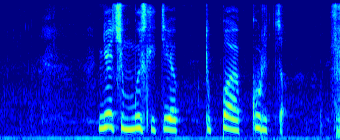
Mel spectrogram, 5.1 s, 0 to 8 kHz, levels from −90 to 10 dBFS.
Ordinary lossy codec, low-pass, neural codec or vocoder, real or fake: none; 7.2 kHz; none; real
